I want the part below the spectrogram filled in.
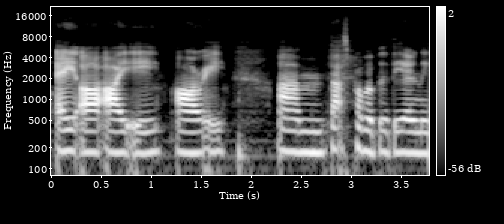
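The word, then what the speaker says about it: Arie: So it's spelled A-R-I-E, Ari.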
